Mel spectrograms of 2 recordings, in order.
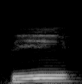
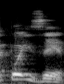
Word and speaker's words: poise: E a gente escreve ela assim, ó, P-O-I-S-E, tá? Não é poisé, tá, pessoal? A pronúncia aqui a gente fala poise, tá?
